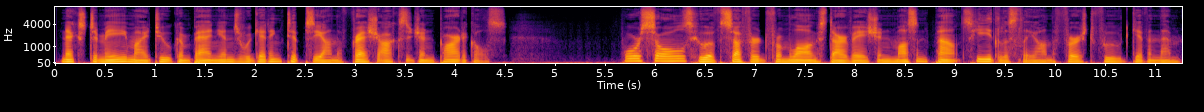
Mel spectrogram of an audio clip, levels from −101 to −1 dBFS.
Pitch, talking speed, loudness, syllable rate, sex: 100 Hz, 165 wpm, -22 LUFS, 4.8 syllables/s, male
